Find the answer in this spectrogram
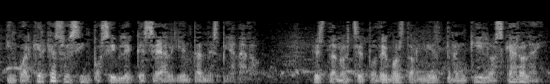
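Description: An actor playing a weary but hopeful husband in debt in a radio drama, earnest and reassuring. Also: male voice, sits low, animated, a little fast. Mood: relieved. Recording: muffled, with clear ambient noise.

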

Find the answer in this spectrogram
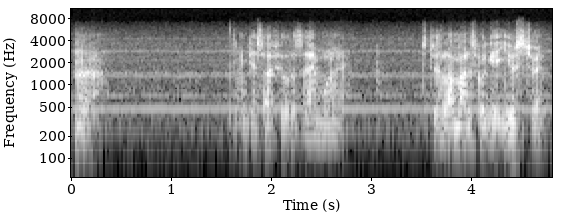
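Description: A man's voice: deep voice, steady tone, moderate pace, creaky. An actor playing an earnest, determined male scientist in a 1950s science fiction film. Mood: earnest, probing. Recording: muffled old film soundtrack with hiss.

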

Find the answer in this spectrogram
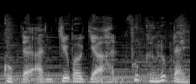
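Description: A man's voice: mid-range voice, sing-song, very fast, close to an everyday voice. A man voicing a devoted young husband and new father in a cartoon, heartfelt and emotive. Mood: grateful, tender. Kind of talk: dubbed cartoon dialogue. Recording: music behind the voice. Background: music.

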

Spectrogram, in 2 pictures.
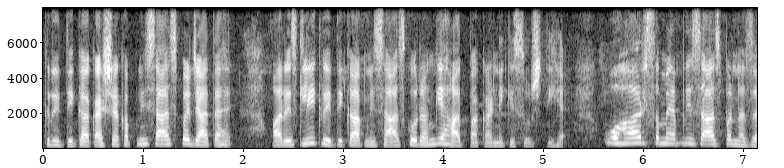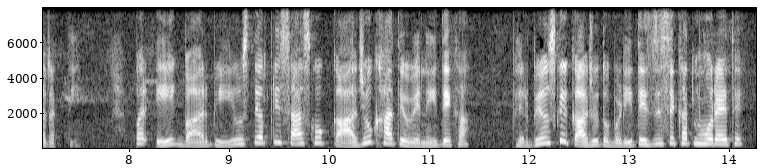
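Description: A woman's voice: medium pitch, animated, normal speed, a little mellow. A woman narrator telling a cartoon story in scripted storytelling style.

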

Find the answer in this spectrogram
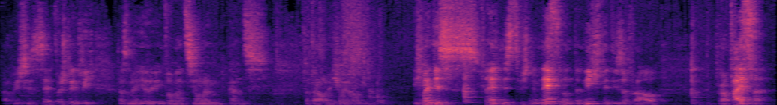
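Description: A man's voice: lowish voice, big pitch swings, normal speed, fairly bright tone, recorded from a distance. Courteous male interviewer, roomy sound. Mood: courteous questioning. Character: courteous, slightly wry male police interviewer. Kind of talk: German radio crime drama acting. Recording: roomy, off-mic, faint noise.

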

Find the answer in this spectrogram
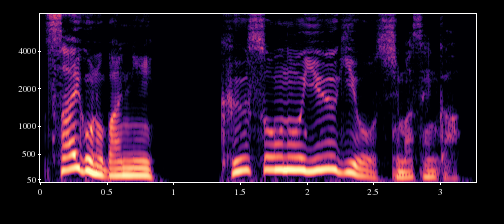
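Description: A man's voice: sits high, huge pitch swings, measured pace, warm tone, dry recording, full character voice. An actor playing a courteous, wistful and persuasive male traveller in a radio drama, polite and poetic. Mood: earnest, wistful.

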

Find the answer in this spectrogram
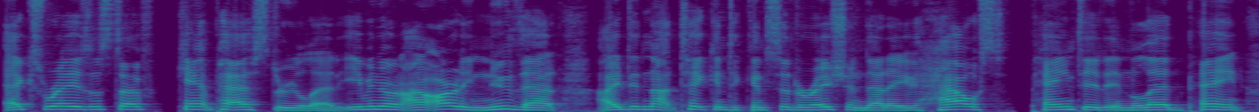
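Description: A man's voice: high-pitched, moderate pace, few pauses. A man in his thirties hosting a reaction show, talking casually to camera from a home studio, still getting over a chest cold. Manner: chatty, candid, laughs at himself. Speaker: host reacting to clips. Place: home studio with neon lights.

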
